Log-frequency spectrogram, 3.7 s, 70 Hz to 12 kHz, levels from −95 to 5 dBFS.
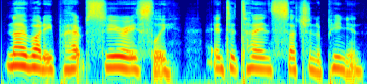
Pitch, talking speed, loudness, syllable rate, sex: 180 Hz, 115 wpm, -18 LUFS, 4.9 syllables/s, female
